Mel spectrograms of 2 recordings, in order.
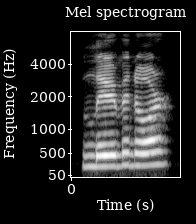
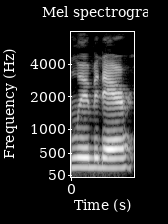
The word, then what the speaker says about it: Luminor: Luminor. If you call him Luminaire, he'll be pretty peeved off.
